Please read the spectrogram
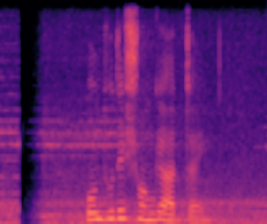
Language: Bangla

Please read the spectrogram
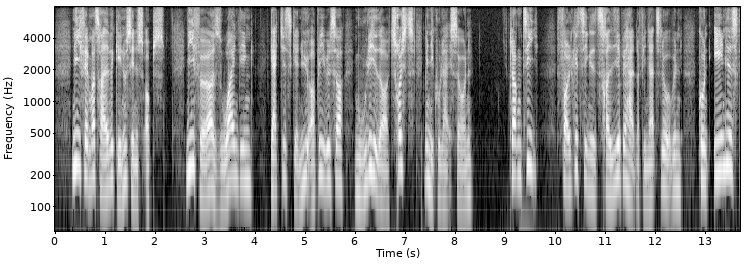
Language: Danish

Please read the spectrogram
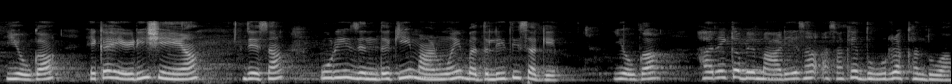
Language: Sindhi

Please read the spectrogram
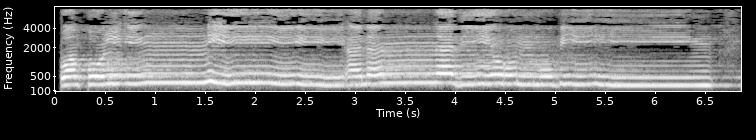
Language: Arabic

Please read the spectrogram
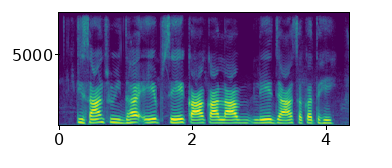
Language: Chhattisgarhi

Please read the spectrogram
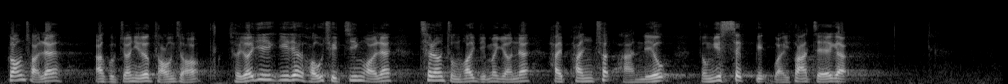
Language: Cantonese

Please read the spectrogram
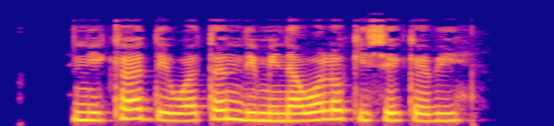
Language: Pashto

